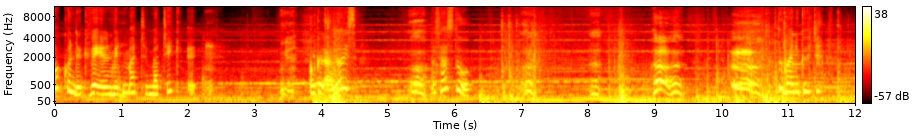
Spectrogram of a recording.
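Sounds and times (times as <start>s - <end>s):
low dark drone: 0.3s - 12.0s.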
